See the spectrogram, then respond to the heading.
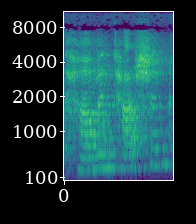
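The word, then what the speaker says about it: hamantaschen: And they actually have I this is pronounced hamandashen.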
